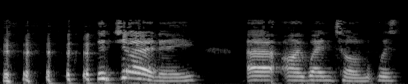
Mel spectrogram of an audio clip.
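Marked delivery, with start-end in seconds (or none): 0.0-2.0 laughing drawl. Real, not acted.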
